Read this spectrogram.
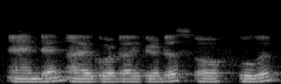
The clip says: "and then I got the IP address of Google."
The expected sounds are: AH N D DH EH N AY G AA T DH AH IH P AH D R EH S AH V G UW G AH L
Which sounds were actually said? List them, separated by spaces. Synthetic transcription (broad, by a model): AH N D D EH N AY G AA T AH IH P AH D AH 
